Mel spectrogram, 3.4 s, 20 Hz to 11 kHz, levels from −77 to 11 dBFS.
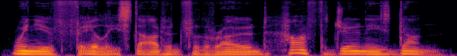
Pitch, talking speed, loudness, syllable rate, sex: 100 Hz, 190 wpm, -18 LUFS, 4.8 syllables/s, male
